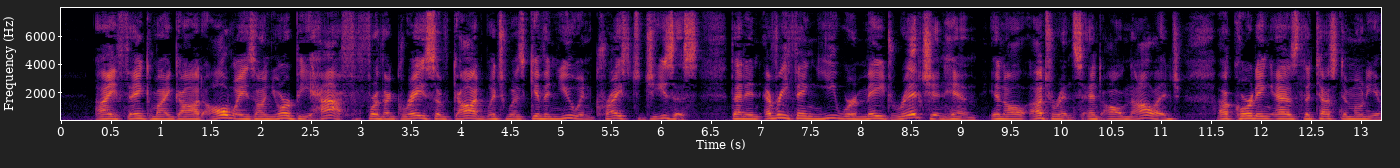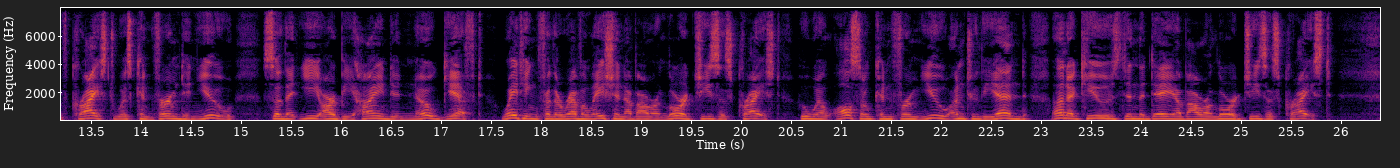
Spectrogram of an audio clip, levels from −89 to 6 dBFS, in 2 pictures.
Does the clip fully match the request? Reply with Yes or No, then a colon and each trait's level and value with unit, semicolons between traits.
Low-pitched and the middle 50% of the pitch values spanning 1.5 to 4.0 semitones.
No: medium, 155 Hz; average, 2.7 semitones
